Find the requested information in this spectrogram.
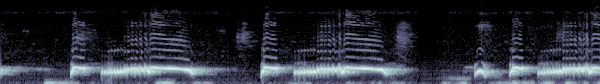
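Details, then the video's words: Puter dove coos from a lure made to train doves' calling. Several long, sustained coos, each introduced by a sharp short note, repeat roughly every two and a half seconds, with a stuttered double note near the end. "Pancingan puter bersuara nyaring, melatih bunyi semua jenis burung puter"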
